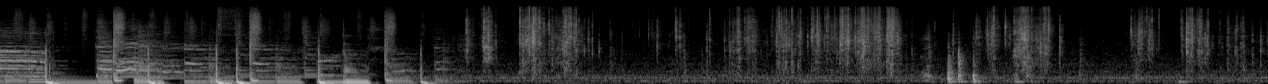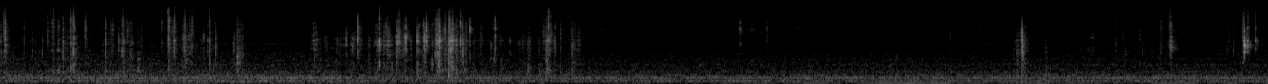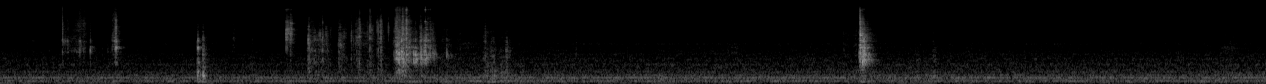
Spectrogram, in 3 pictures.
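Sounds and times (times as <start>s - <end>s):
faint steady hum: 0.0s - 38.0s
plastic bags crinkling: 4.5s - 15.2s, 15.8s - 18.6s, 28.2s - 29.8s.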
